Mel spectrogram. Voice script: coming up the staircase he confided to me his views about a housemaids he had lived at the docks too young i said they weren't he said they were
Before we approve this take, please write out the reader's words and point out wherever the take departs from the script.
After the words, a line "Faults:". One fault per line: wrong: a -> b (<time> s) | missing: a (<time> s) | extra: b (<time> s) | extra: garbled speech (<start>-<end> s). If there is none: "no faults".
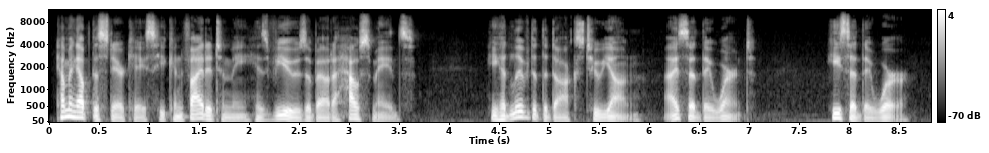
coming up the staircase he confided to me his views about a housemaids he had lived at the docks too young i said they weren't he said they were
Faults:
no faults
